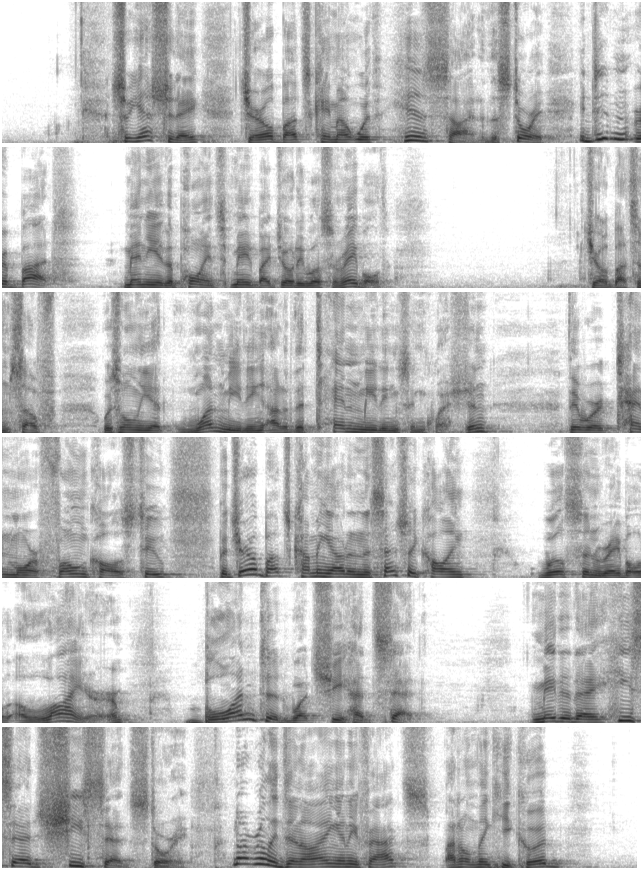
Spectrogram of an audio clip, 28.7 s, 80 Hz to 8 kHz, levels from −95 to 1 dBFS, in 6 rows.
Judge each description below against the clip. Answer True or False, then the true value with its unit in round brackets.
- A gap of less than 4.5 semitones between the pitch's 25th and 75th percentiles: False (4.9 semitones)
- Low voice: False (145 Hz)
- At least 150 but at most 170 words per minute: True (165 wpm)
